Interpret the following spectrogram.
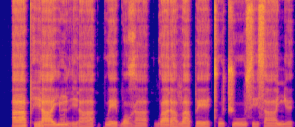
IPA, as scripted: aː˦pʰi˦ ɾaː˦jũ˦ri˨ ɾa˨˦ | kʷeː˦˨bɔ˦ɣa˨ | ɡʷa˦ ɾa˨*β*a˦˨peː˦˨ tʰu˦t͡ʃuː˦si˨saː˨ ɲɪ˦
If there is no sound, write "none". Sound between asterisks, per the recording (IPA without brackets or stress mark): β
